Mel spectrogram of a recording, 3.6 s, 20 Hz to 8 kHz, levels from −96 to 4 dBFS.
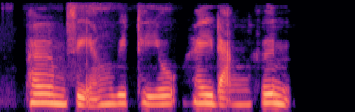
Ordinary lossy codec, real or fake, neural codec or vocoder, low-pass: none; real; none; 7.2 kHz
